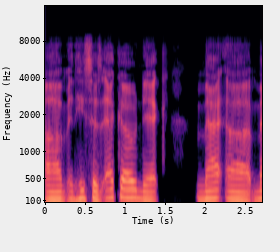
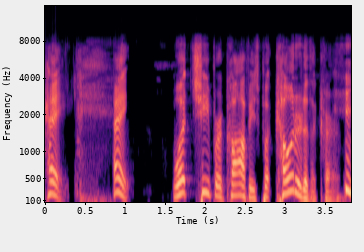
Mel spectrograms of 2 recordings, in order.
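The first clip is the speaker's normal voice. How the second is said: raised, high, affronted, indignant, offended voice; 6 semitones higher, 6 dB louder than usual. Reading a commenter's question about a coffee video aloud, mock-offended. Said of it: "I'm going to choose to read it as like a, a he's offended".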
